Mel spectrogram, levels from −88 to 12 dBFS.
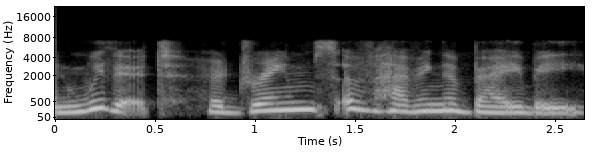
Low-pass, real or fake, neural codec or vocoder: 7.2 kHz; real; none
